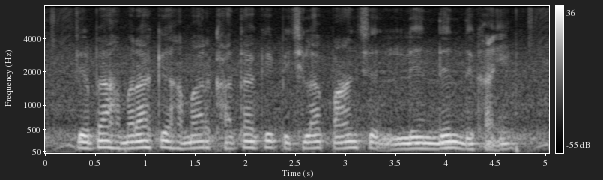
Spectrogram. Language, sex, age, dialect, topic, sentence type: Bhojpuri, male, 18-24, Southern / Standard, banking, statement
